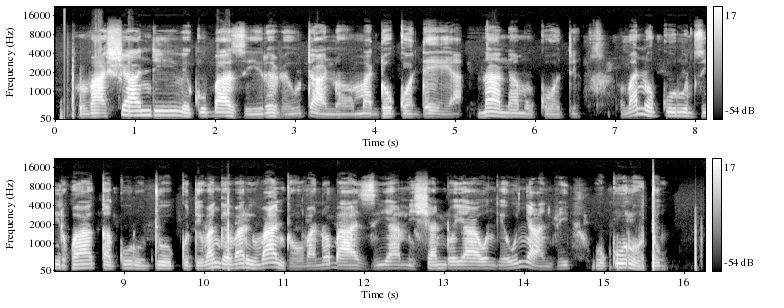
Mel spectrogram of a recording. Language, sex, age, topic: Ndau, male, 18-24, health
